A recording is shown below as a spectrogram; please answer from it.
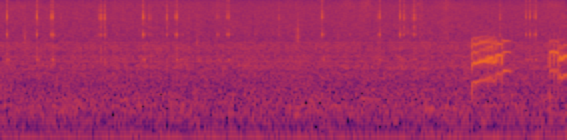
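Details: Week-old Bengal kitten, eyes not yet open, seeking a nipple while nursing; two brief high rising mews near the end after a stretch of faint ticking and room hiss.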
